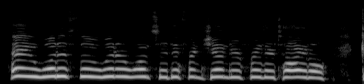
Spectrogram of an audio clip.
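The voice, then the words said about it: Squeaky high-pitched voice. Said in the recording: “squeaky voice”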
